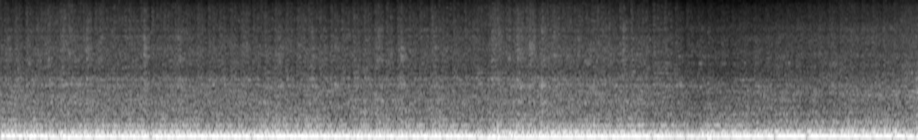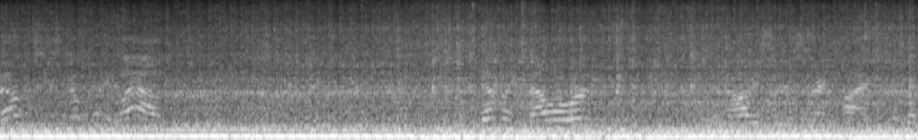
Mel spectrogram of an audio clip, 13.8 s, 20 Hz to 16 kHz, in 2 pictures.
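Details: 1955 Chevrolet two-door station wagon V8 with a newly installed custom exhaust built from mixed parts, dumping before the rear axle: deep, even rumble holding steady with a throaty note, no puffing leaks or rattles; runs healthy.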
